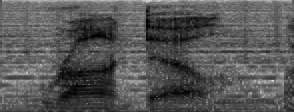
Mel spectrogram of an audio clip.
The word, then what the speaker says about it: Rondel: and if it looks like the thing that Rodel showed us, Rodel showed us like the broken one or something, right? – Are you saying Rodel? – Didn't you say his name was Rodel? – Rondel, R-O-N.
